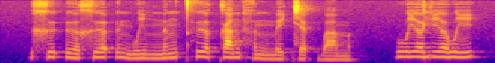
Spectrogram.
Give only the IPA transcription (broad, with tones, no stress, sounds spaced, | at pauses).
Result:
x ɨ˧ ʔ ɨ˨˩˦ ə̯ x ɨ˧˥ ə̯ ʔ ɨ˨˩˨ ŋ w i˨˩ m n ə˧˥ ŋ t̪ʰ ɨ˧ ə̯ k a˧ n h ə˨˩ ŋ m e˨˩ c ɛ˨˩ p̚ w a˨˩ m | w i˧ ə̯ j i˧ ə̯ w i˧˥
